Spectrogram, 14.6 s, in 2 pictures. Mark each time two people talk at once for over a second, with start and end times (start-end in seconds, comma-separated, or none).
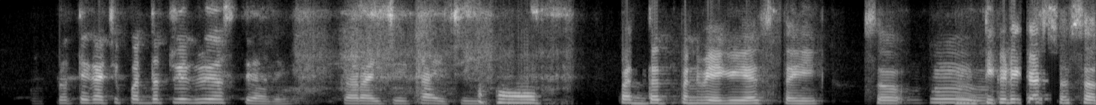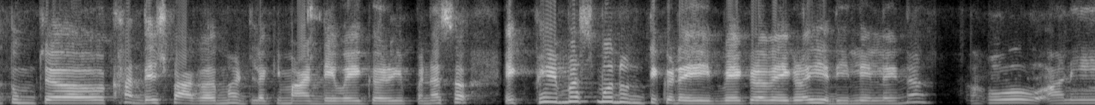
none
